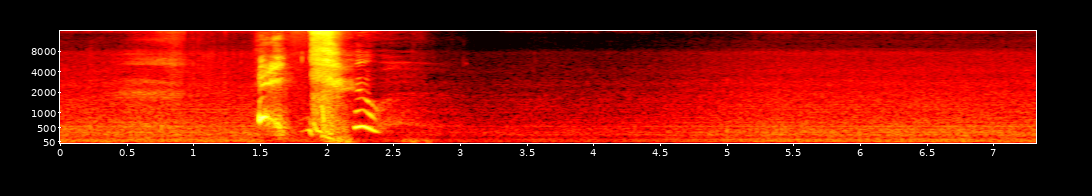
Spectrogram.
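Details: Deliberately induced sneeze by someone feeling stuffy: a quick inhaled catch, then two sharp explosive bursts, a double sneeze, then quiet room noise.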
